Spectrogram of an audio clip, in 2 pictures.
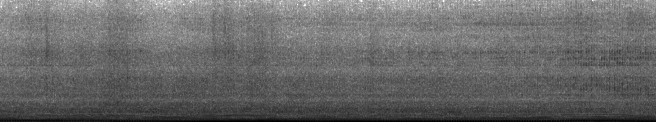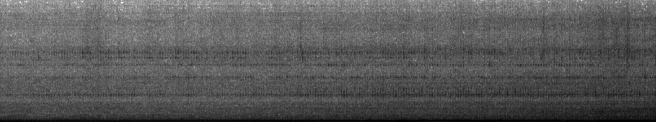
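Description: A lawn mower engine drones steadily in the distance, growing louder as it approaches.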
